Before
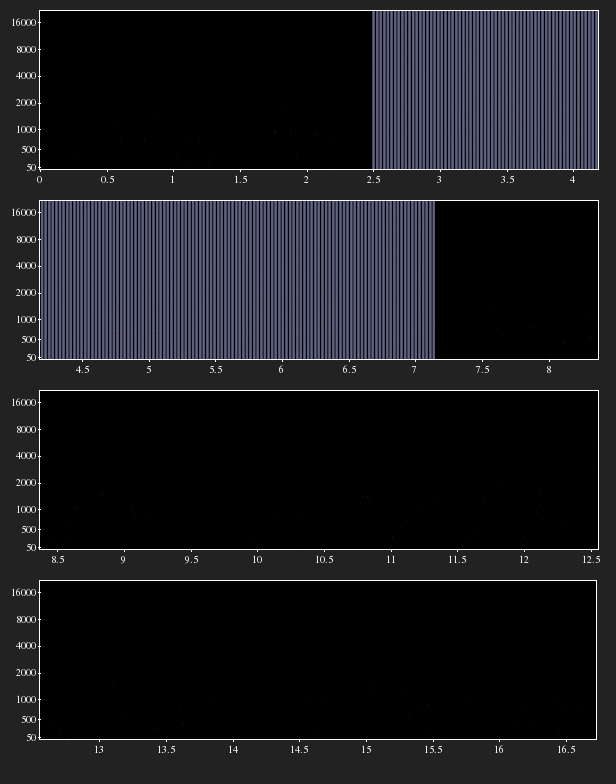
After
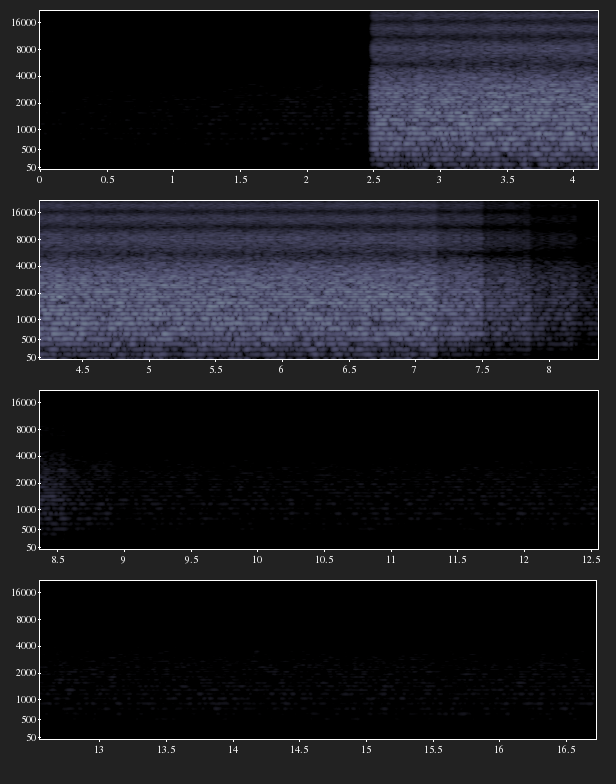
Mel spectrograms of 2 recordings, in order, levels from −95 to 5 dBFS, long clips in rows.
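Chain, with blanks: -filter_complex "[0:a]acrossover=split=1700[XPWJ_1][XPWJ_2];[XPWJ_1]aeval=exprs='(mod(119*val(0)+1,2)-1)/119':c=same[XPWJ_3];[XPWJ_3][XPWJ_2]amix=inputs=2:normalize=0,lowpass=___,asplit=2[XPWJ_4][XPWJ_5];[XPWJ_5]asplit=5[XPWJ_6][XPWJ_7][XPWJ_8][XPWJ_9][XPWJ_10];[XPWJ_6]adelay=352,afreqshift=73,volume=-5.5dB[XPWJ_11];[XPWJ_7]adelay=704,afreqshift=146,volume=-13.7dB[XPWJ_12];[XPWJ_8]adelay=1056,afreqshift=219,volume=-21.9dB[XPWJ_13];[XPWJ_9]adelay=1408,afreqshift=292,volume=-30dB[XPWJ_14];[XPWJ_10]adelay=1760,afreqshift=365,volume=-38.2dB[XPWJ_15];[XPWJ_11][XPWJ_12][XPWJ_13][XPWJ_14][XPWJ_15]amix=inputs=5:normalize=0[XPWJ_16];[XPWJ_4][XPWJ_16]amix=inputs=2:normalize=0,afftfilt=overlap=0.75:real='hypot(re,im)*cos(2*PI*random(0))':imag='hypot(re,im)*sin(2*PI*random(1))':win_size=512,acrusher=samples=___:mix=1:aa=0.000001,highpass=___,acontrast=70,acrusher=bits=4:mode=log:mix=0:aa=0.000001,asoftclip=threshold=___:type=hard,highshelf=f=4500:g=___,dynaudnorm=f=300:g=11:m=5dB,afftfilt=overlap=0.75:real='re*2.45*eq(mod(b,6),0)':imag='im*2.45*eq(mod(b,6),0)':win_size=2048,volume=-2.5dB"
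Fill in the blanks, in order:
9200, 8, 780, -30.5dB, -3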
